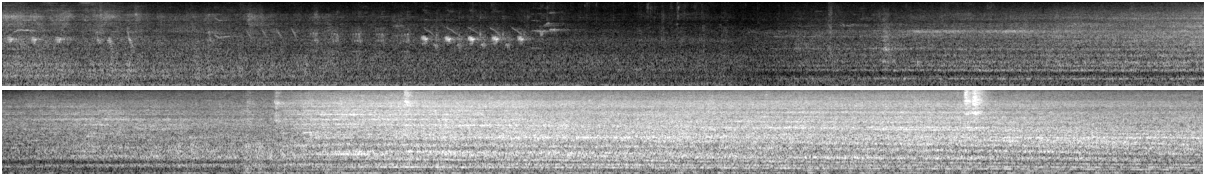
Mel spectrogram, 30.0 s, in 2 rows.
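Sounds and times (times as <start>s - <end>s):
electric train passing: 7.0s - 30.0s.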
